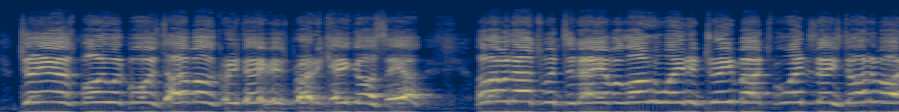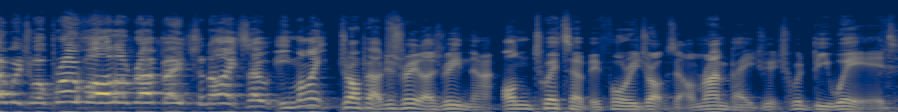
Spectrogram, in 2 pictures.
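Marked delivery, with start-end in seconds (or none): 0.1-8.5 very loud, very high, excitable hype announcement. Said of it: "You're doing a Tony Khan impression".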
